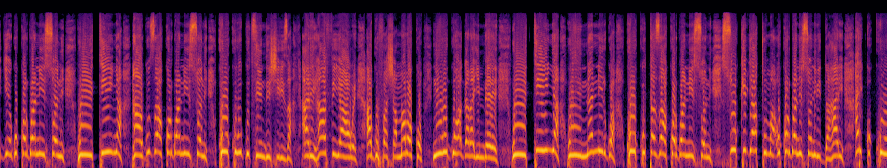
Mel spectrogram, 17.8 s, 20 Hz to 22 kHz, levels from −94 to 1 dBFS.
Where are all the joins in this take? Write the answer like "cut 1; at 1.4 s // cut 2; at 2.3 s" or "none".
none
